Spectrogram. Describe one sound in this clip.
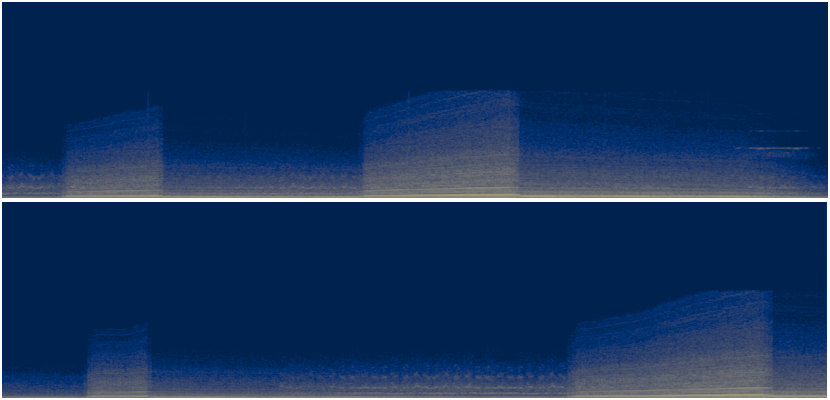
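A game's supercar engine revs and drops back to idle again and again.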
